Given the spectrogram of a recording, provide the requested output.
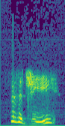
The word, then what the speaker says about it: syzygy: I think a very fun one is syzygy. Do you know this word? – Syzygy? No. – It is a great Scrabble word, and it's spelled S-Y-Z-Y-G-Y, pronounced syzygy.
